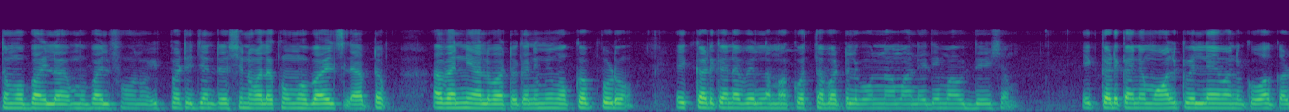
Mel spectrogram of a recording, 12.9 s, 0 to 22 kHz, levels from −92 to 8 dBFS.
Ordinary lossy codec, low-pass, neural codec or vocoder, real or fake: none; 7.2 kHz; none; real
